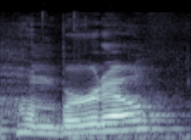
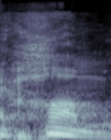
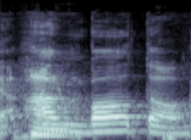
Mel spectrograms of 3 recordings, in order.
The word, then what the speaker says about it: Homberto: on, You don't have what's to your- pronounce the H. Yeah. You don't have to say hum.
